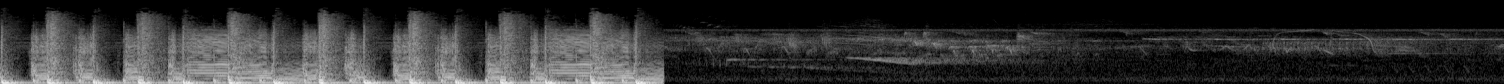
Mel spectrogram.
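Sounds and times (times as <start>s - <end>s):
rock music: 0.0s - 6.6s.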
